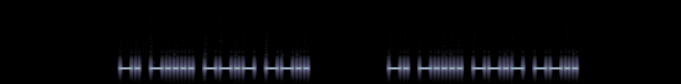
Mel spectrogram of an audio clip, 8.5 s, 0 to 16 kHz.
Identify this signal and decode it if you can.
Morse code, heard as a keyed tone, about 25 wpm, 700 Hz. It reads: N6QZ N6QZ
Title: USA Call Signs - 4 Characters - Repeated 2x - 25wpm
